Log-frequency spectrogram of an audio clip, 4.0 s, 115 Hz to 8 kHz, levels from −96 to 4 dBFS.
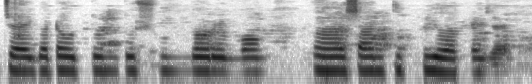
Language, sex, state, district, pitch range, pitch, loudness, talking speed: Bengali, female, West Bengal, North 24 Parganas, 220-230 Hz, 225 Hz, -17 LUFS, 120 wpm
